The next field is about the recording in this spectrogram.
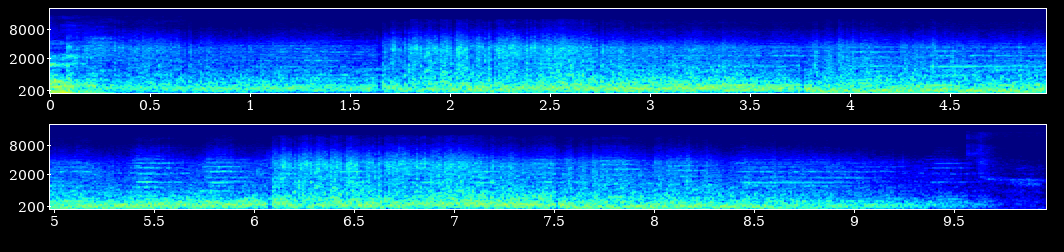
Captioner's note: sound of artillery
